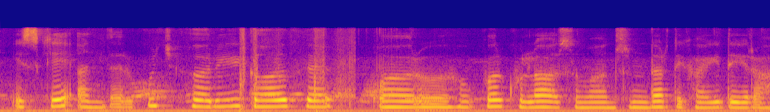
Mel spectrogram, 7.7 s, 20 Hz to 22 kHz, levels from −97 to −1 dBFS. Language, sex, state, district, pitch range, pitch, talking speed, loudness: Hindi, female, Uttar Pradesh, Jalaun, 190-230 Hz, 205 Hz, 115 wpm, -16 LUFS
